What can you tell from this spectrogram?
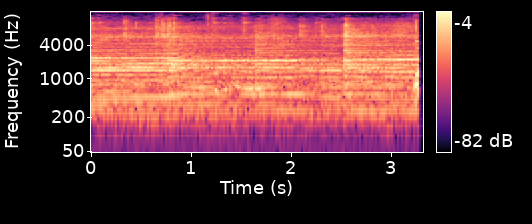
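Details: Sustained musical tones and chords fill the whole recording. No animal voice stands out above the music.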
